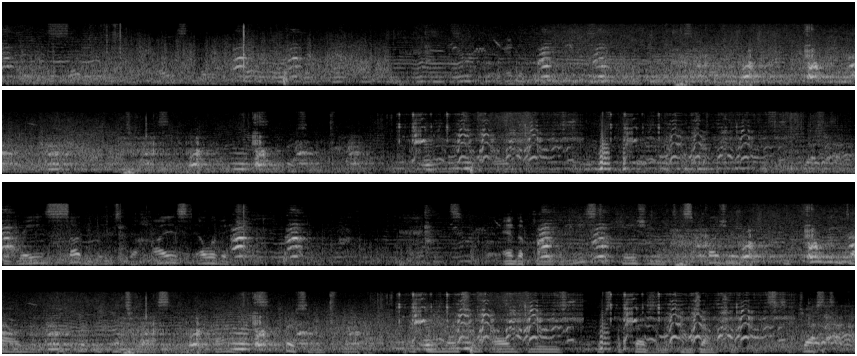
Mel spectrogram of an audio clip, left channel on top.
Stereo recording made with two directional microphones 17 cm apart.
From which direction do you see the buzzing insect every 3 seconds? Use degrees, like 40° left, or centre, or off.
60° left, 40° left, 10° left, 40° right, centre, 50° left.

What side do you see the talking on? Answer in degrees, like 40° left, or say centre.
60° right.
